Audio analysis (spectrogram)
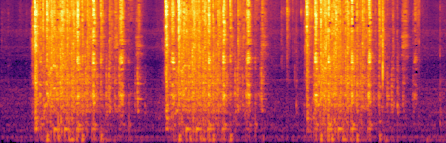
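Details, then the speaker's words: Estate-sale generator, after spark plug cleaning, choke fully on then being taken off, with more starting fluid; three short bursts catching and sputtering about a second and a half, then dying each time. "choke is fully on let's get it off of that because it tried to start a little bit more starting fluid let's hope it stays going"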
